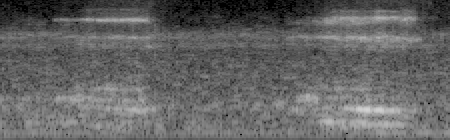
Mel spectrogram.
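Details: Two-year-old child with massive bronchial obstruction, not helped by inhaled salbutamol and ipratropium or rectal prednisone: two noisy breaths with whistling, musical wheezing audible without a stethoscope.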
